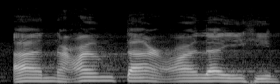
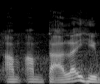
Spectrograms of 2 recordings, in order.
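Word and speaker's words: أنعمت عليهم: An'amta alaihim. Itu bedakan ya, jangan amta alaihim, kan banyak yang baca begitu.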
